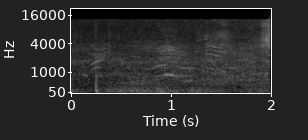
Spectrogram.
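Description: Quiet outdoor rugby-ground ambience with faint, distant voices and one short, low thump about a quarter of a second in.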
